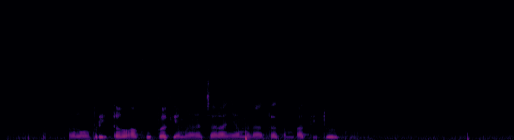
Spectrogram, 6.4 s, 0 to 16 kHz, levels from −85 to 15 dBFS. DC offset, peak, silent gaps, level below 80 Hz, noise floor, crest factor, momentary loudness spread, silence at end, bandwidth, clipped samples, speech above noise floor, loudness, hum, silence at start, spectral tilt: under 0.1%; -30 dBFS; none; under -90 dBFS; -78 dBFS; 26 dB; 8 LU; 0.25 s; 11 kHz; under 0.1%; 25 dB; -54 LUFS; none; 0.25 s; -6.5 dB/octave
